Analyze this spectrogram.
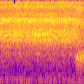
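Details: Testing a high-speed dental handpiece with a rotary instrument attached, switched to water and held over the sink to check water flow, during the daily office-opening routine: steady high-pitched hiss with water spray; high-speed dental handpiece with water spray.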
